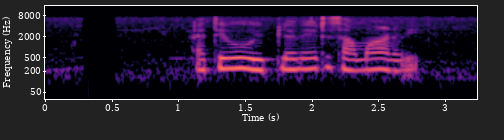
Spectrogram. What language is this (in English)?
Sinhala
